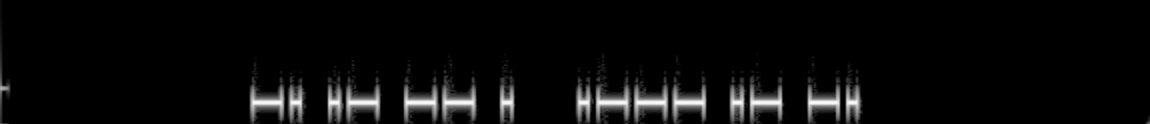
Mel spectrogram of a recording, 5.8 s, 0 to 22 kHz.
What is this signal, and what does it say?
Morse code, heard as a keyed tone, about 25 wpm, 700 Hz. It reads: NAME JAN
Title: Practice QSO - Exchange 1 - Beginning - 25wpm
